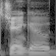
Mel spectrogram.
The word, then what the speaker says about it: Django: Fox's character drinks and talks with a man, and that man next to him, tells him, "My name is Django, the D is silent."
